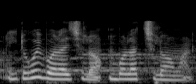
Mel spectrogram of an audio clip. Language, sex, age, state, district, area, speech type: Bengali, female, 18-30, West Bengal, Birbhum, urban, spontaneous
